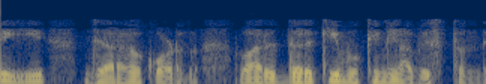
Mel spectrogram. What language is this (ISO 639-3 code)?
tel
